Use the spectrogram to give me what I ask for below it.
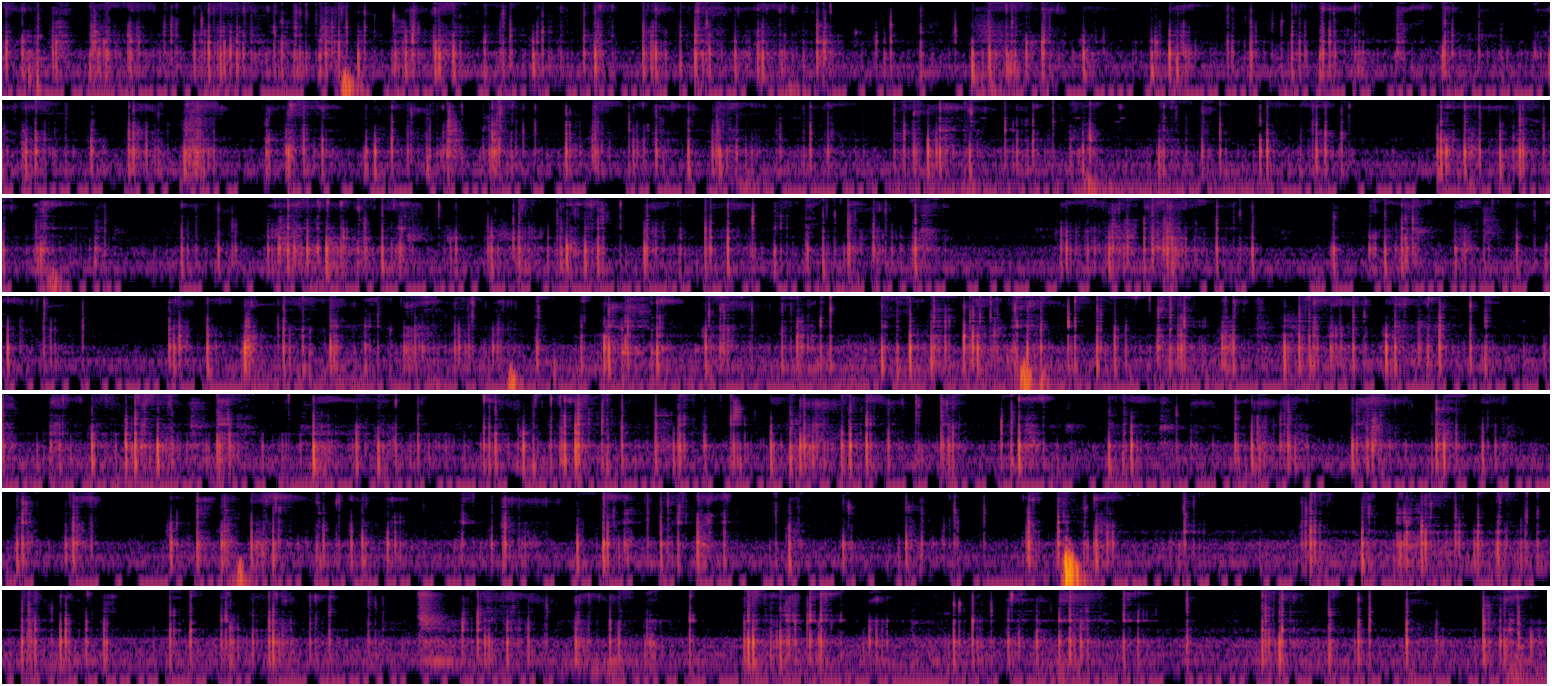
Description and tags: cheese boiling
Cheese, au, boil, boiling, ebullition, fondu, fromage, saucepan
